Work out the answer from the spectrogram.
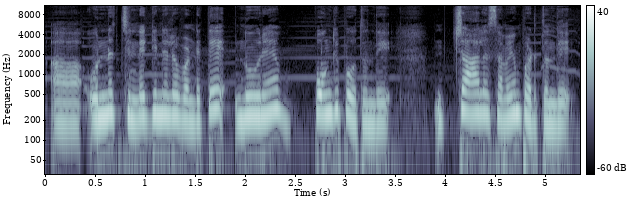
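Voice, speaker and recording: A woman's voice: on the high side, normal speed, dark tone, dry recording, soft background music, close to an everyday voice. A woman voicing a caring, practical village mother, homely and concerned as she instructs her family.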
